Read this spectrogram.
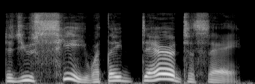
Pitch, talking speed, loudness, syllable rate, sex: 155 Hz, 190 wpm, -16 LUFS, 3.8 syllables/s, male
